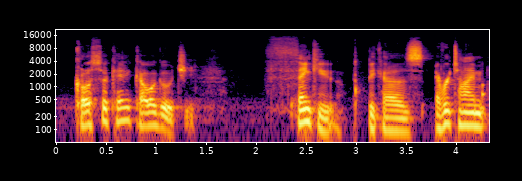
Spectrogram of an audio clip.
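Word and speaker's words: Kohsuke Kawaguchi: KK Mark say his name for me correctly kosuke kawaguchi thank you because every time I butcher it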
